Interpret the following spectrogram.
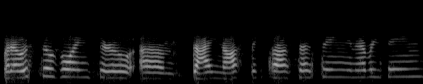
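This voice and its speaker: A young woman talking on a prison phone line, soft-spoken and hesitant. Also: high-pitched, fairly even intonation, normal speed, no room sound. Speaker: inmate calling from prison. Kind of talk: casual phone conversation.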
